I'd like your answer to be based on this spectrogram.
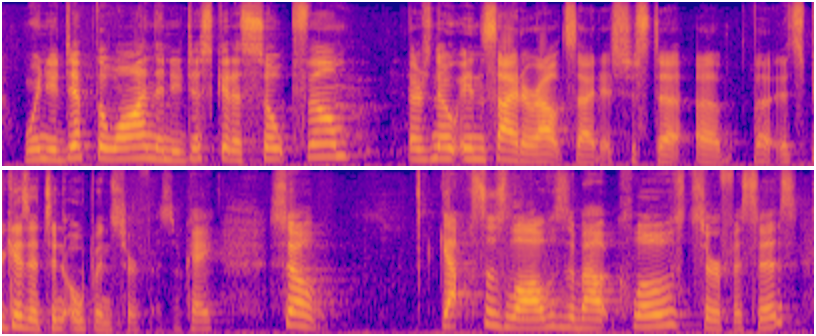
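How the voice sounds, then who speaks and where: Woman, American accent, higher-pitched, weak cold-affected voice, conversational classroom lecturing, frequent check-ins. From southern United States. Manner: conversational, checks in with okay and all right. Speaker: physics lecturer.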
